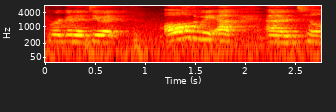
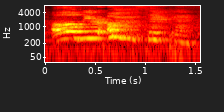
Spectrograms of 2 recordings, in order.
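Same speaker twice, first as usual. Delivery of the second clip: workout coach counting; 5 semitones higher, slower than usual. Real, not acted. Coach counts reps aloud.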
